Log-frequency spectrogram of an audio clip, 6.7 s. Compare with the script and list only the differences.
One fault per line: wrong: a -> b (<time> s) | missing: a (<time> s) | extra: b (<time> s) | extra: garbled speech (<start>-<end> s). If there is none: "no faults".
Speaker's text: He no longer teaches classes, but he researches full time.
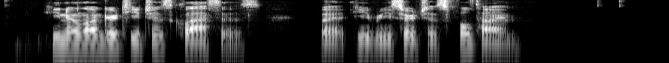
no faults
